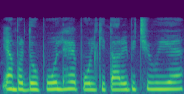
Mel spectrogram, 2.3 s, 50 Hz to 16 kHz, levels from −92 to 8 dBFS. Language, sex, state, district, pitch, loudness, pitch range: Hindi, female, Himachal Pradesh, Shimla, 250 Hz, -13 LUFS, 240-255 Hz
